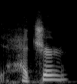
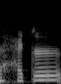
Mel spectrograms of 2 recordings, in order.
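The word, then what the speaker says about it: Hecher: It's actually Hetcher. H E C H E R. So I don't know if it's project pronounced Hetcher Sosa or Hecker Sosa. I'm going to say it's Hetcher.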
